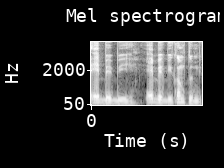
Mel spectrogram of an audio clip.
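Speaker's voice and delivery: Haitian-accented speech. Asked about living with a Haitian accent, he tries it out: Haitian accent. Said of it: "rizzing bitches up with that Haitian accent".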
